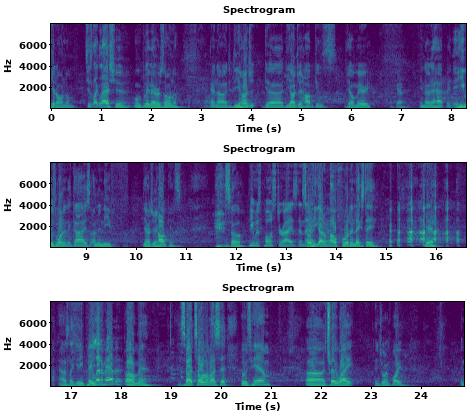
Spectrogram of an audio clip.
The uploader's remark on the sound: We record live from Mister’s Bar & Lanes in East Aurora, N.Y., and it’s a rollicking affair. Everyone who came on out to pack Mister’s.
